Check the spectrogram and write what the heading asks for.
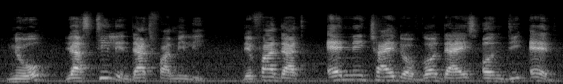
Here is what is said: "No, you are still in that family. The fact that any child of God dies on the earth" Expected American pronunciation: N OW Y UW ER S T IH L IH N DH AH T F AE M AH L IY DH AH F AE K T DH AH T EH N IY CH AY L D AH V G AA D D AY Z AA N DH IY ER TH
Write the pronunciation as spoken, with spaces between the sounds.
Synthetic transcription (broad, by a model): N OW Y UW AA S T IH L IH N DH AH T F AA M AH L IY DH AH F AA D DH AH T EH N IY CH AY L D AH V G AA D D AY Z AA N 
